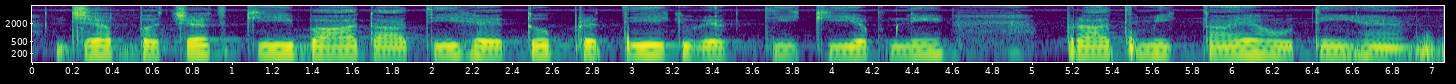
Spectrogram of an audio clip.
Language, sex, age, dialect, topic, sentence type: Hindi, female, 18-24, Hindustani Malvi Khadi Boli, banking, statement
